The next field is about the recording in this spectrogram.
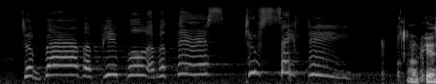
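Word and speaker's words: Etheirys: As of now, our mighty moon has a new purpose: to bear the people of Aetheris To safety! Okay, so it's pronounced Aetheris.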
